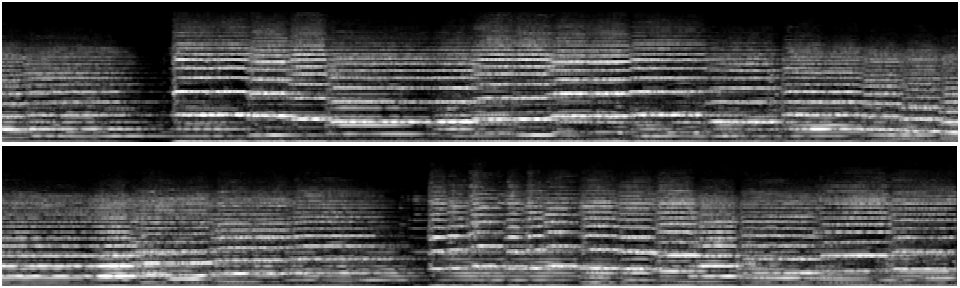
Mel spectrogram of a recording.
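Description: A fourth-grade string orchestra of violins and cellos playing a piece together in sustained bowed notes, with short breaks between phrases about two seconds in and again about seventeen seconds in.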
